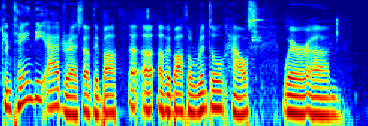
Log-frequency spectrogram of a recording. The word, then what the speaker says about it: Bothell: Keep saying Bothell. Bethel. Bethel. It's Bethel. No, it's Bethel. Bothell. No, it's pronounced here as Bethel. Too bad. It's Bothell. I know.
